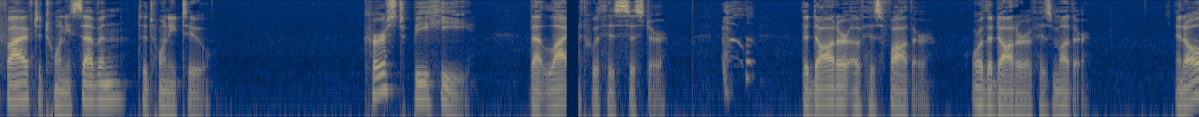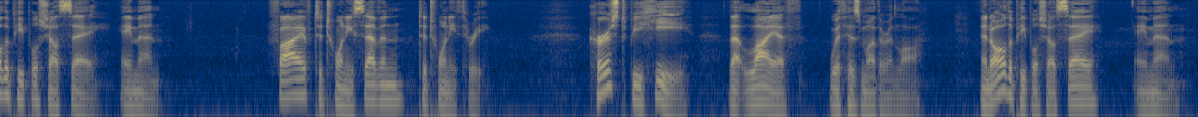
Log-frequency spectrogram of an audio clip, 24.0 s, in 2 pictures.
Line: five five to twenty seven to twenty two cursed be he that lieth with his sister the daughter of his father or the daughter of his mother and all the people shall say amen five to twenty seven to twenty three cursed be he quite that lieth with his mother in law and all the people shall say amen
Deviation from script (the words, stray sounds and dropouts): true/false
true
